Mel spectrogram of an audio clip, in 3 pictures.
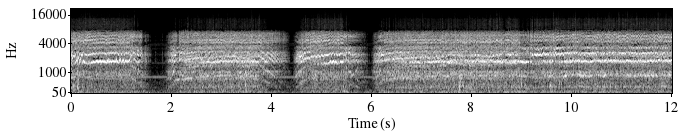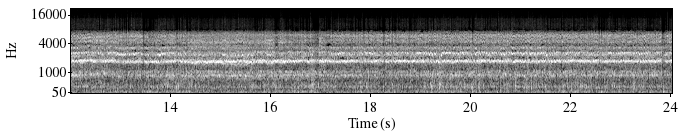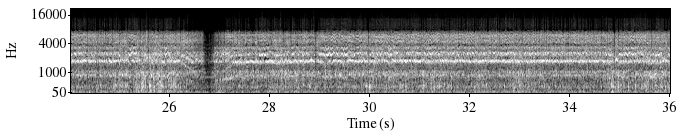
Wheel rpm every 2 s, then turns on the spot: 140, 160, 110, 170, 220, 210, 220, 220, 230, 230, 230, 230, 240, 140, 220, 230, 230, 230.
none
